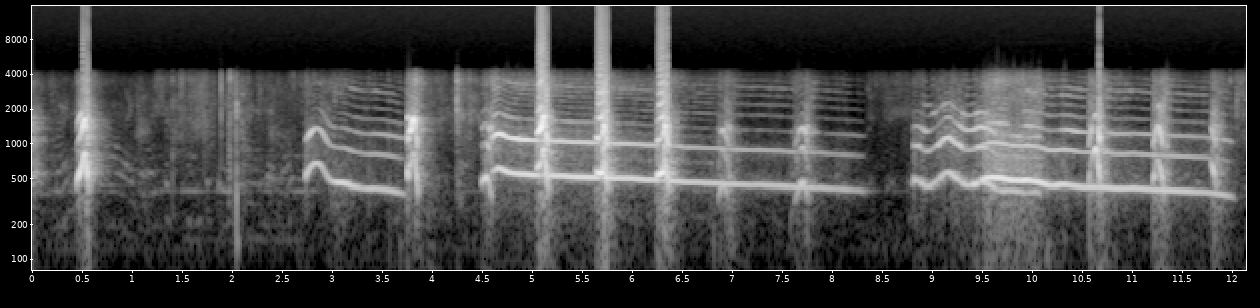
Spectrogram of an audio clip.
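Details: Pet male German Shepherd howling along with his owner: drawn-out, slowly falling howls that warble at the start, broken by short sharp yips, with silent gaps between phrases.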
